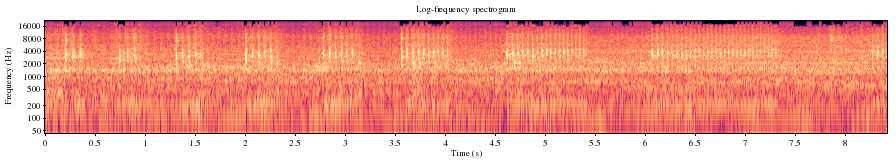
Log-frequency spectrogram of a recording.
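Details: Argo ATV small engine, idling after a clutch spring adjustment. A dull clunk is heard under a rhythmic rasp; owner says the remaining clunk is the exhaust, while the finding points to worn crankshaft bearings.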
